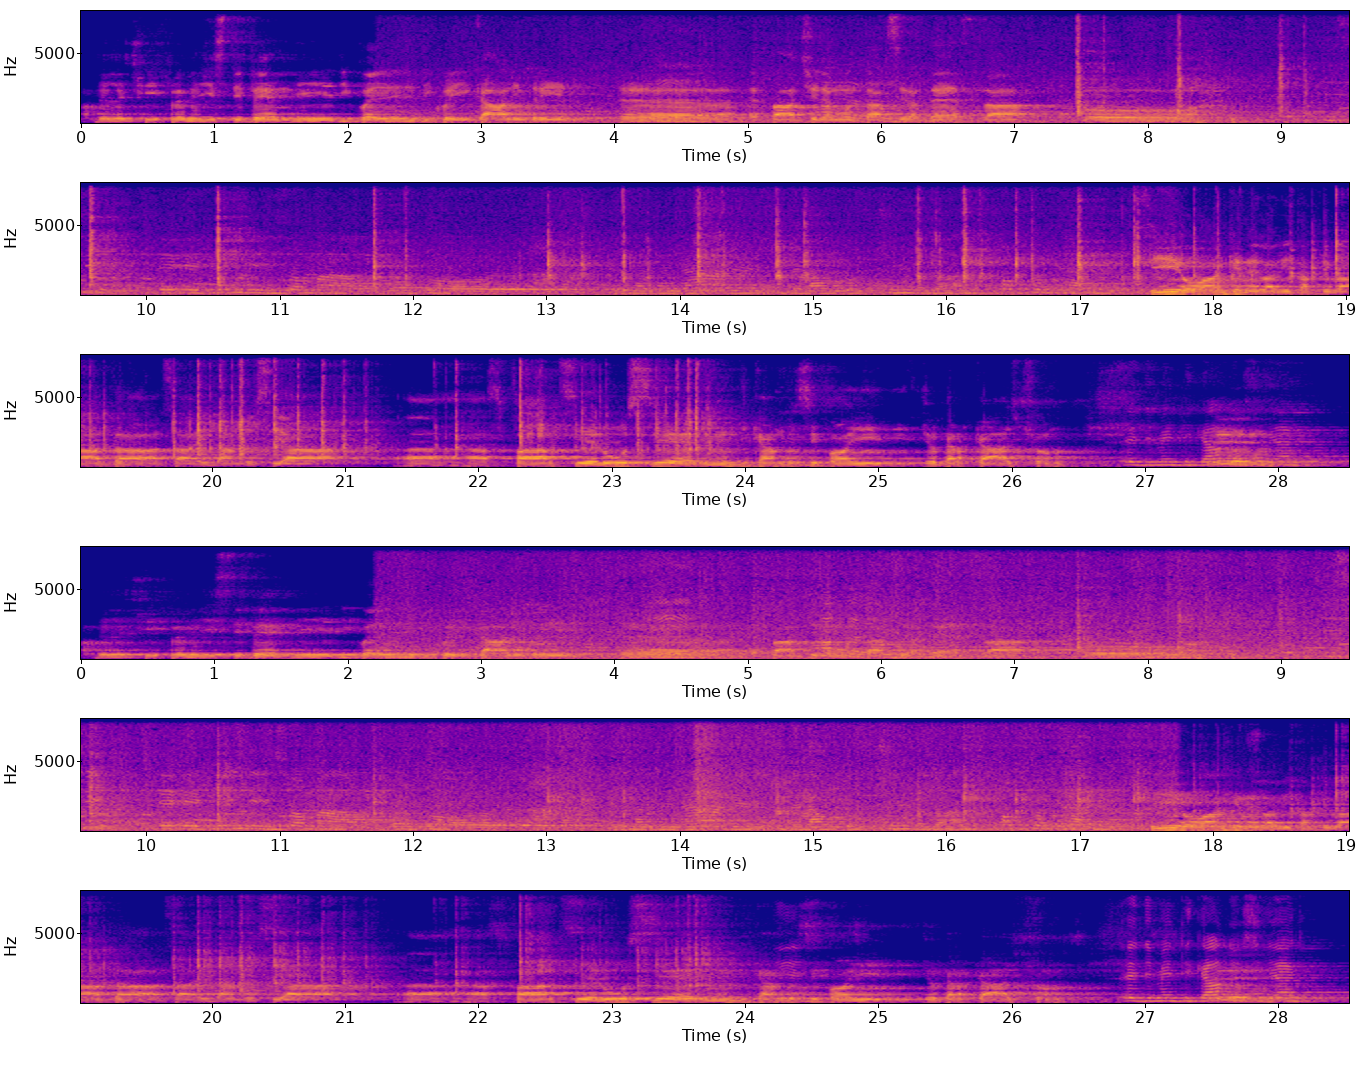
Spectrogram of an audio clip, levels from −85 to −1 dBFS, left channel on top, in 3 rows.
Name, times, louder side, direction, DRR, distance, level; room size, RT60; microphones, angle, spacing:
voice 1, 0.1-3.7 4.0-7.1 7.5-8.6 17.5-21.0 21.4-26.9 27.5-28.0, left 2 dB, 55° left, 7 dB, 1.0 m, -24 dB
sound 1, 2.2-17.8, right 4 dB, 40° right, 0.6 m, -34 dB
voice 2, 4.2-4.7 5.5-6.9 7.7-8.1 9.2-18.1 24.2-24.6 26.7-28.2, right 2 dB, 85° right, 6 dB, 2.5 m, -32 dB
sound 2, 7.5-7.7 8.2-8.5 9.0-9.2 9.6-9.8 10.5-10.8 11.7-12.0 12.8-13.3 13.6-13.8 14.1-14.4 14.7-15.0 15.8-16.7 17.0-17.5 17.8-18.3 18.6-19.2 19.7-21.3 21.7-21.9 22.3-23.8, left 5 dB, 40° left, 1.7 m, -31 dB
28.5 x 14.5 x 9.4 m, 2.3 s
head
